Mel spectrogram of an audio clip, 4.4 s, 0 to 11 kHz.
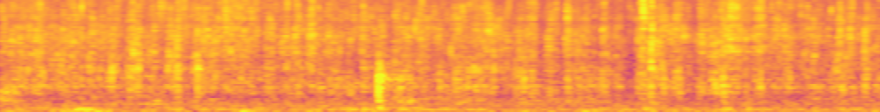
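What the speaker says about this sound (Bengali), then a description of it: "আমি লো ফ্লেমে 5 মিনিট ফুটতে দিয়েছিলাম চিংড়ি মাছটা যাতে সিদ্ধ হয়ে যায়।" Shrimp simmering over a low flame in a Bengali masala prawn dish gives a steady, quiet bubbling hiss, with faint liquid pops and a soft clink now and then.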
